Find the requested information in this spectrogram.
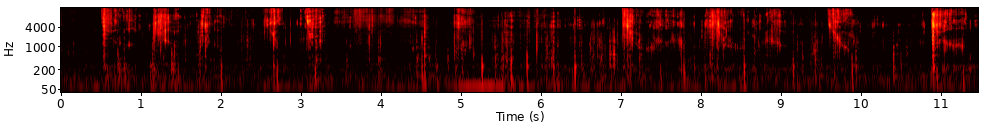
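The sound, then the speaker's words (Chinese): Crisp crunching as a cheese ball is bitten and chewed: many sharp, irregular crunches with short gaps between them, clear and close, with no talk. “这家的芝士球做的可好吃，得尝尝。”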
